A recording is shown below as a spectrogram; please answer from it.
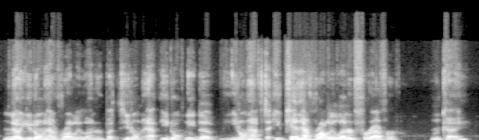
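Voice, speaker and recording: A man hosting a live sports talk show, calling plays and teasing his co-host, bursting into shouts and laughter. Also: high voice, lively intonation, fast talker. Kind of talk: live game-watch commentary chat.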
